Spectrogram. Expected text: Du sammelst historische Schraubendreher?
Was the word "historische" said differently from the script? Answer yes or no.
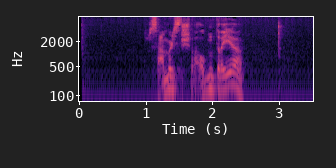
yes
